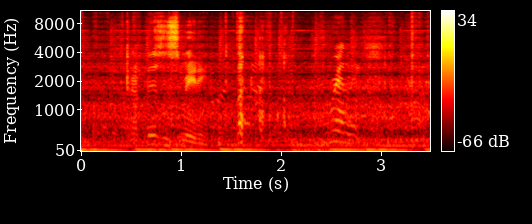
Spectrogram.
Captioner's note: laughs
